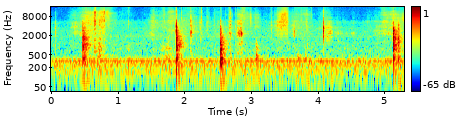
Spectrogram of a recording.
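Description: Wooden 10 mm straight knitting needles clicking against each other at irregular moments as stitches are purled in super chunky yarn, with soft yarn rubbing between. There are a few sharp clicks, the loudest around two and two and a half seconds in, and one more near the end.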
